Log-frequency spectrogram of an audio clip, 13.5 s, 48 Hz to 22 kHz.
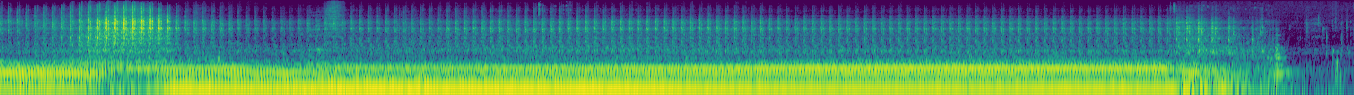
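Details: Datsun 280Z idling while fitting a Mishimoto fan controller; its green wire touched to 12 V positive runs the electric radiator fan: steady, constant whoosh and hum for ten seconds, then winding down; fan working normally.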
